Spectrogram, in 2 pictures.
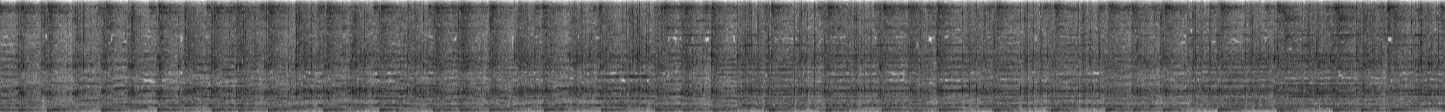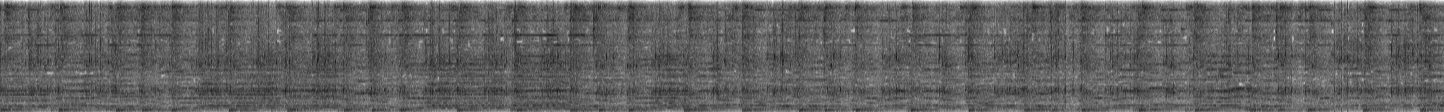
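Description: A Portuguese folk (rusga) group playing live: a diatonic button accordion carries the tune over a steady, brisk beat of hand percussion and clapping.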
